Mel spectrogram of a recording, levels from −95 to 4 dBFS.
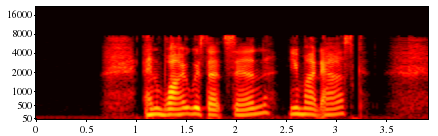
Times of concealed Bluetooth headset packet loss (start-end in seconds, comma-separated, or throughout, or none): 3.67-3.71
